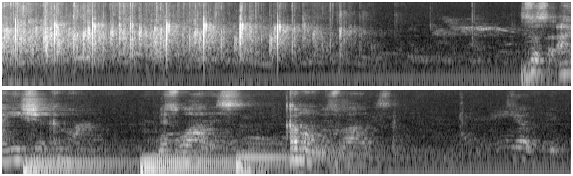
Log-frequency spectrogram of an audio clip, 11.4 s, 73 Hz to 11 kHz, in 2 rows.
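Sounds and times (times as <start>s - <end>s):
audience clapping hands in praise: 0.0s - 4.0s
speech: 5.3s - 6.5s, 7.3s - 9.2s.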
